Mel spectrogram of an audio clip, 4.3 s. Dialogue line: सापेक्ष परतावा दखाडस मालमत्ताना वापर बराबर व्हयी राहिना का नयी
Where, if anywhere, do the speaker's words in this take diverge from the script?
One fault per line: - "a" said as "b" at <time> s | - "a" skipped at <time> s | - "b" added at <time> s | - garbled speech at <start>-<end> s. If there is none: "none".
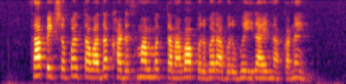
none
